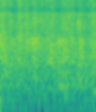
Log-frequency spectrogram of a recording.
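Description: An audience at a DXN health seminar claps loudly and continuously, a thick wash of many hands with no speech on top.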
